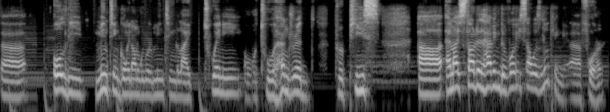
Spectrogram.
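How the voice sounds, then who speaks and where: Higher-pitched man telling stories. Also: darkish tone. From Marrakesh, Morocco. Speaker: interview guest, crypto entrepreneur. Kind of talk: casual conversational storytelling.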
